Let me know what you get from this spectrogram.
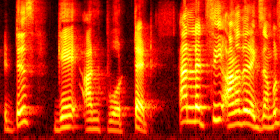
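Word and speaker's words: geantwortet: So if you are going to add another t, then it is not going to be pronounced properly, right? But if you are going to add another e before the t, then it will be complete. See, ge antwortet. So how the pronunciation will be? Ge antwortet. That sounds complete, right?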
